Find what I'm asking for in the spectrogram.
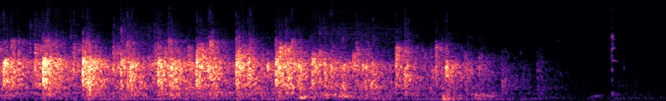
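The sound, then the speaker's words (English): A church audience applauding: a short burst of many hands clapping that tapers off and fades to near silence, with a couple of faint clicks at the end. “Can we just take a moment and give God a hand? Just yay, God.”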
